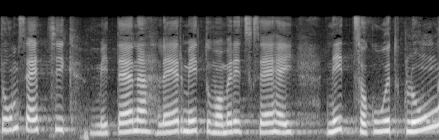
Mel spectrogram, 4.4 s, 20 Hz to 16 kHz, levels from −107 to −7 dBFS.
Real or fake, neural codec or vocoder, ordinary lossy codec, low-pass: real; none; none; 9.9 kHz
